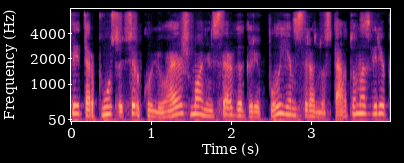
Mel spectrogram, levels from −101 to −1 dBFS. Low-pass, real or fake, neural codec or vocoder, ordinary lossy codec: 7.2 kHz; fake; codec, 16 kHz, 4.8 kbps, FACodec; AAC, 32 kbps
